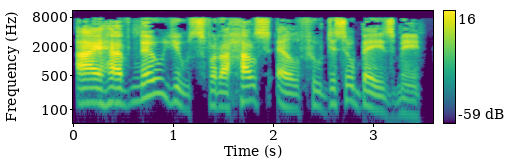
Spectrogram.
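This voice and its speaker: Audiobook role, acted by a man: severe older male official, cold, deliberate, clipped, no pity, swooping emphasis. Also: medium pitch, big pitch swings, fairly bright tone, no room sound, muffled recording. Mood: cold disdain. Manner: cold, slow, clipped authority.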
